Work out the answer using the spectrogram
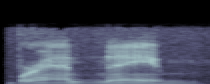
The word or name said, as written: brand-name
